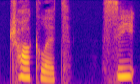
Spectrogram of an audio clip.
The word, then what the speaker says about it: chocolate: Chocolate，c h o c o l a t e，chocolate，c h o 发 ch o ch，中间的 c 发 k。 o 不发音，l a t e 发 lit，chocolate，或者也可以发 chocolate，字母 a 发弱读的 a 也是可以的。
